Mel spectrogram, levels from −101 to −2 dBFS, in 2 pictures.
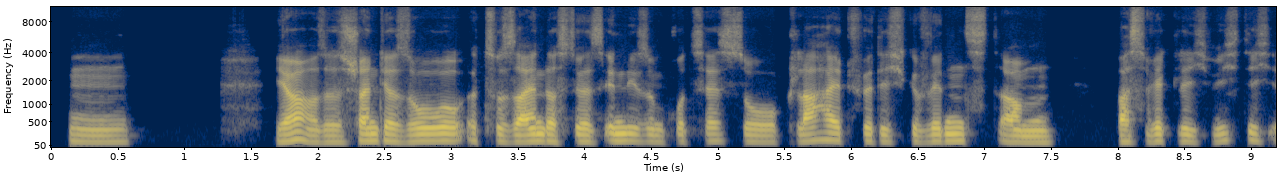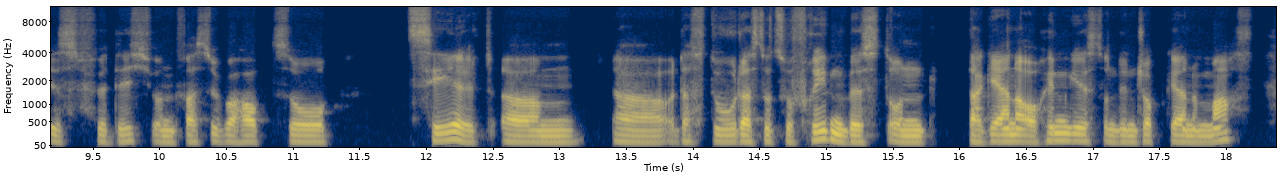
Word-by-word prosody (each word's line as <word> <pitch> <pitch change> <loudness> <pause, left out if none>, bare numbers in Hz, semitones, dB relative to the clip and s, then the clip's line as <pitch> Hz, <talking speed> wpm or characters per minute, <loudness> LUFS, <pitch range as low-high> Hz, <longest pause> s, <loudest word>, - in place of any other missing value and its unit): Mhm. 110 -2 -4 1.1
Ja, - - +6
also 105 -1 -2
es 105 -1 -4
scheint 120 0 +3
ja 120 -2 +3
so, 120 +3 +3
äh, 130 - -6
zu 120 - -4
sein, 115 +2 +5
dass 120 -2 0
du 120 - -1
jetzt 110 -2 -1
in 125 -1 +2
diesem 115 -3 -3
Prozess 120 +1 -6
so 110 -2 -2
Klarheit 125 +2 +1
für 120 - -3
dich 115 -3 -7
gewinnst, 120 +2 -2
ähm, 100 -2 +1 0.4
was 110 +1 0
wirklich 115 -1 -4
wichtig 125 +2 -7
ist 110 -4 -6
für 110 - -8
dich 115 +1 -7
und 105 -2 -4
was 110 -1 -2
überhaupt 110 -2 0
so 105 -1 0 0.6
zählt, 125 -5 +1
ähm, 105 0 +2 0.2
äh, 105 -3 -1
dass 110 -1 -7
du 110 -1 -2
dass 115 -1 +4
du 115 - -3
zufrieden 135 0 +2
bist 105 0 0
und 105 -2 +1 0.3
da - - +4
gerne 115 -1 +5
auch 105 -2 +3
hingehst 125 -2 +1
und 110 -2 -3
den 105 -1 -1
Job 115 +2 -2
gerne 110 -2 +2
machst. 105 0 0
110 Hz, 165 wpm, -24 LUFS, 105-120 Hz, 1.1 s, Ja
